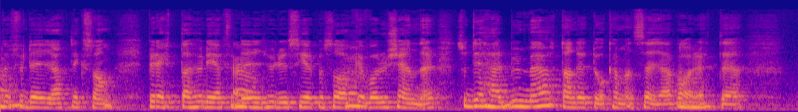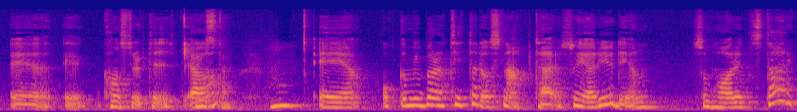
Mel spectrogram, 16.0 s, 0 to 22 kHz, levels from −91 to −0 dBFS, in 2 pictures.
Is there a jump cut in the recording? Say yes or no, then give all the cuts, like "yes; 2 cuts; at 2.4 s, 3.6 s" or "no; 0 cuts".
no; 0 cuts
